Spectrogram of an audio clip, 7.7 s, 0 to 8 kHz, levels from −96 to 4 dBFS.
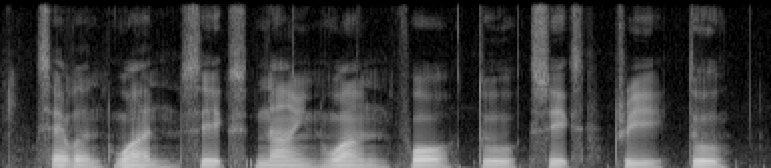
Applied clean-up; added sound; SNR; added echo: none; none; none; none.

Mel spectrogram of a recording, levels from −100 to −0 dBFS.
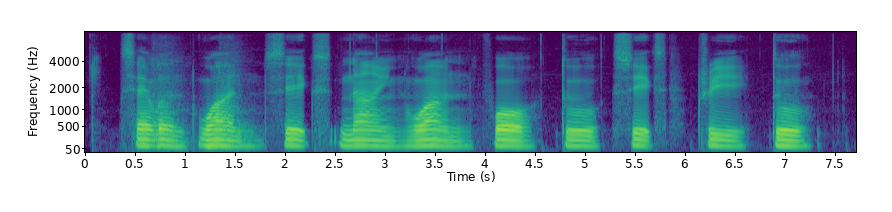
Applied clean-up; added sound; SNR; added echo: neural mask model RNNoise.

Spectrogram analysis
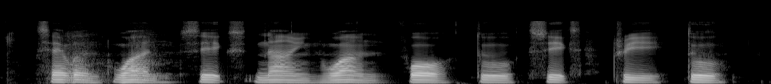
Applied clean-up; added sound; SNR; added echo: classical method log-MMSE.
